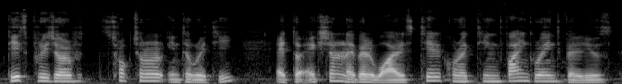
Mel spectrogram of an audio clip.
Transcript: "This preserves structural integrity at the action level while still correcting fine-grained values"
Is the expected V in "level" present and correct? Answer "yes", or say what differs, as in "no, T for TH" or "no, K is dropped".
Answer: no, B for V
